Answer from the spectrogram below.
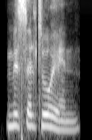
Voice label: "mistletoe", Indian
